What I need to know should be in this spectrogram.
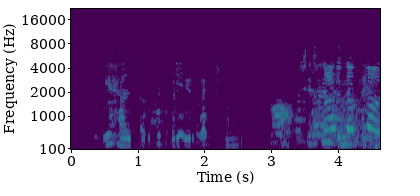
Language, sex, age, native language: Icelandic, female, 12, Icelandic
